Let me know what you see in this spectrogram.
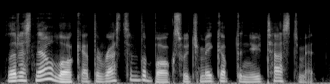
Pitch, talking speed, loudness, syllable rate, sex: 145 Hz, 290 wpm, -18 LUFS, 6.0 syllables/s, male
